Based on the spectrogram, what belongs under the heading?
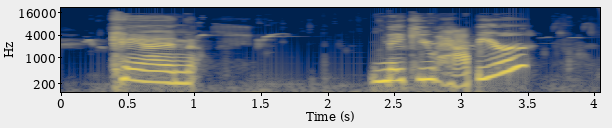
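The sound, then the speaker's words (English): A person talks outdoors while a few faint, brief bird chirps sound in the background, mostly in the pauses between phrases. “Do you hear these birds? I hope you can hear these birds out here.”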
